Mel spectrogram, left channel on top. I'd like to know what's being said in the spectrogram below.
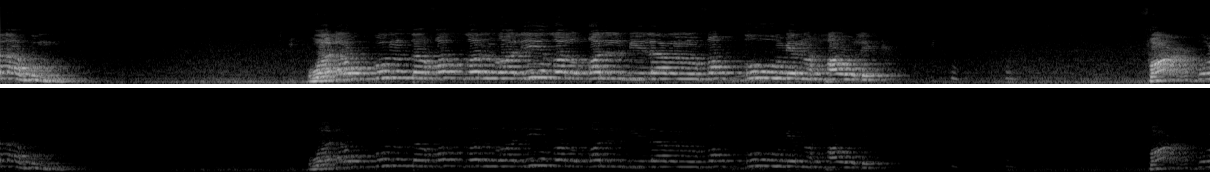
lahum walau kunta faddan ghalidhal qalbi lam faddu min hawlik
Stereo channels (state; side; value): quieter; right; 23.0 dB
